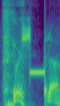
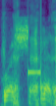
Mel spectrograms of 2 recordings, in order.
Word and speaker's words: Rashida: Rashida. Remember, pronounce it correctly, Eric. Rashida. Rashetta to leave.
